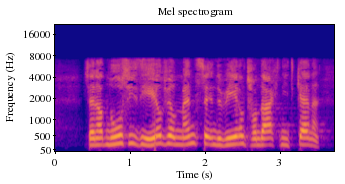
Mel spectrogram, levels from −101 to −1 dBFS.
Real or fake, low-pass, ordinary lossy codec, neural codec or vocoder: real; 7.2 kHz; none; none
